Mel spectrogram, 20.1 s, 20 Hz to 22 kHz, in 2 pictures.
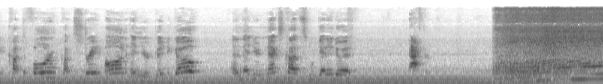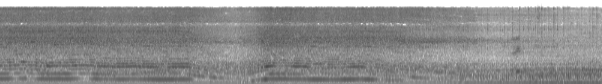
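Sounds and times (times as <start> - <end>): chainsaw revving: 8.2 - 20.0.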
